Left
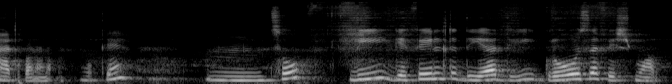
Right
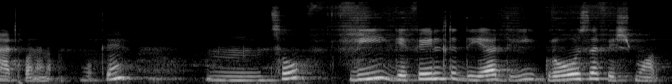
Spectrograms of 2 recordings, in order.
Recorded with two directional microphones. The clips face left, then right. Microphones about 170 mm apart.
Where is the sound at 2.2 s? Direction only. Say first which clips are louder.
Left 4 dB; 15° left (ahead or behind).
